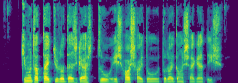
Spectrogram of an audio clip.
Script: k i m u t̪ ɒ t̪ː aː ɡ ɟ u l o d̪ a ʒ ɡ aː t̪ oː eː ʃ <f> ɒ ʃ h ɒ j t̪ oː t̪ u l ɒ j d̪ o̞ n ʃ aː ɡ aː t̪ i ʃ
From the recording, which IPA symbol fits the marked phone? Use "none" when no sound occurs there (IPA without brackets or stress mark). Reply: h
